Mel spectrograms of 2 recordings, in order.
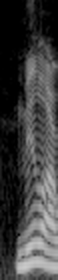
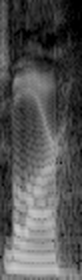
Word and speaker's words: Millar: And then the other thing is Miller World, or however the fuck you want to pronounce it, got purchased up. Miller World Comics. – Millar.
